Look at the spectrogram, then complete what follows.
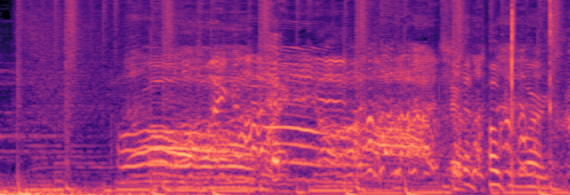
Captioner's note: students groaning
